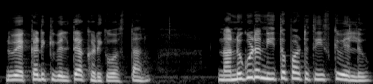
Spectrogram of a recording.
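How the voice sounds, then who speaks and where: Narrator as stubborn young heroine, pleading, defiant, dry mic. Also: female voice, on the high side, animated, rapid-fire, darkish tone, no room sound, natural voice. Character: stubborn devoted young woman, cousin.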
